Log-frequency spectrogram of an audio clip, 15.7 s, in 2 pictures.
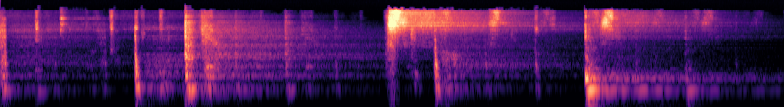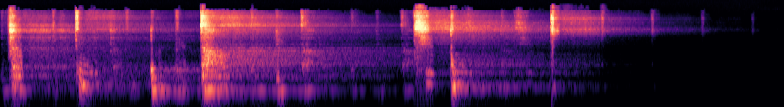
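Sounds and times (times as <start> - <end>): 
electronic a cappella vocals: 0.0 - 3.2, 3.9 - 7.2, 7.9 - 13.5.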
